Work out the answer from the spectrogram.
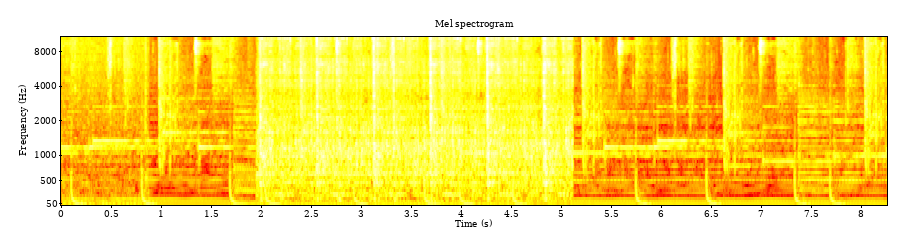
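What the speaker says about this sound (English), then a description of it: "Fold the edge a second time and stitch over the first seam." A sewing machine stitches a blouse seam over a folded edge, its steady mechanical whir carrying regular needle clicks that speed up into a dense, louder run in the middle before slowing again.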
